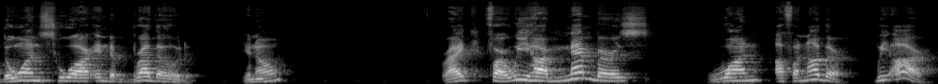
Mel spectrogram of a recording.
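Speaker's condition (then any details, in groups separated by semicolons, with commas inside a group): No condition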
